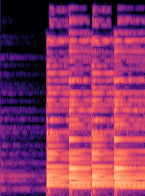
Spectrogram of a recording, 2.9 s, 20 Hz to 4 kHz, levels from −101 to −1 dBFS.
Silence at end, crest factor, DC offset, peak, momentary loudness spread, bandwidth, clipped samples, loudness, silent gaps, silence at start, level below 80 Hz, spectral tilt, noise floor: 0 s; 18 dB; under 0.1%; 0 dBFS; 3 LU; 4 kHz; under 0.1%; -17 LUFS; none; 0.9 s; -56 dBFS; -9 dB/octave; -54 dBFS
